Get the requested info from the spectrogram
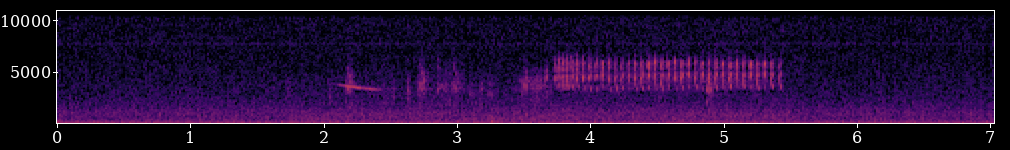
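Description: Male red bishop singing: a few dry ticks and a short falling whistle, then a high, rapidly pulsing buzz lasting about a second and a half.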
